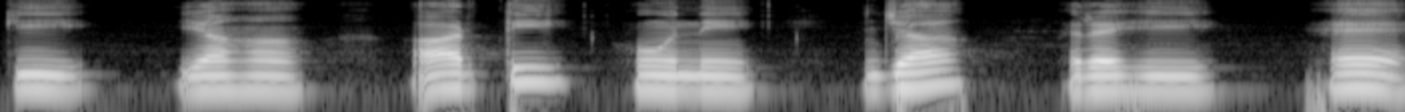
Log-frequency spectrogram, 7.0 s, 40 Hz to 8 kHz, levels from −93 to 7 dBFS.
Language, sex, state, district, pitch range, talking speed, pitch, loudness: Hindi, male, Madhya Pradesh, Bhopal, 110-125 Hz, 60 wpm, 115 Hz, -16 LUFS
